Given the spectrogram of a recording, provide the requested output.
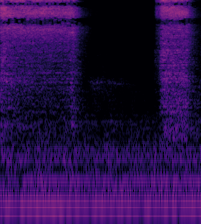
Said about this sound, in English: I'm gonna take the freeze spray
